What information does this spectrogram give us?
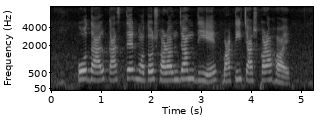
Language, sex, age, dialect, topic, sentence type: Bengali, female, 25-30, Standard Colloquial, agriculture, statement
